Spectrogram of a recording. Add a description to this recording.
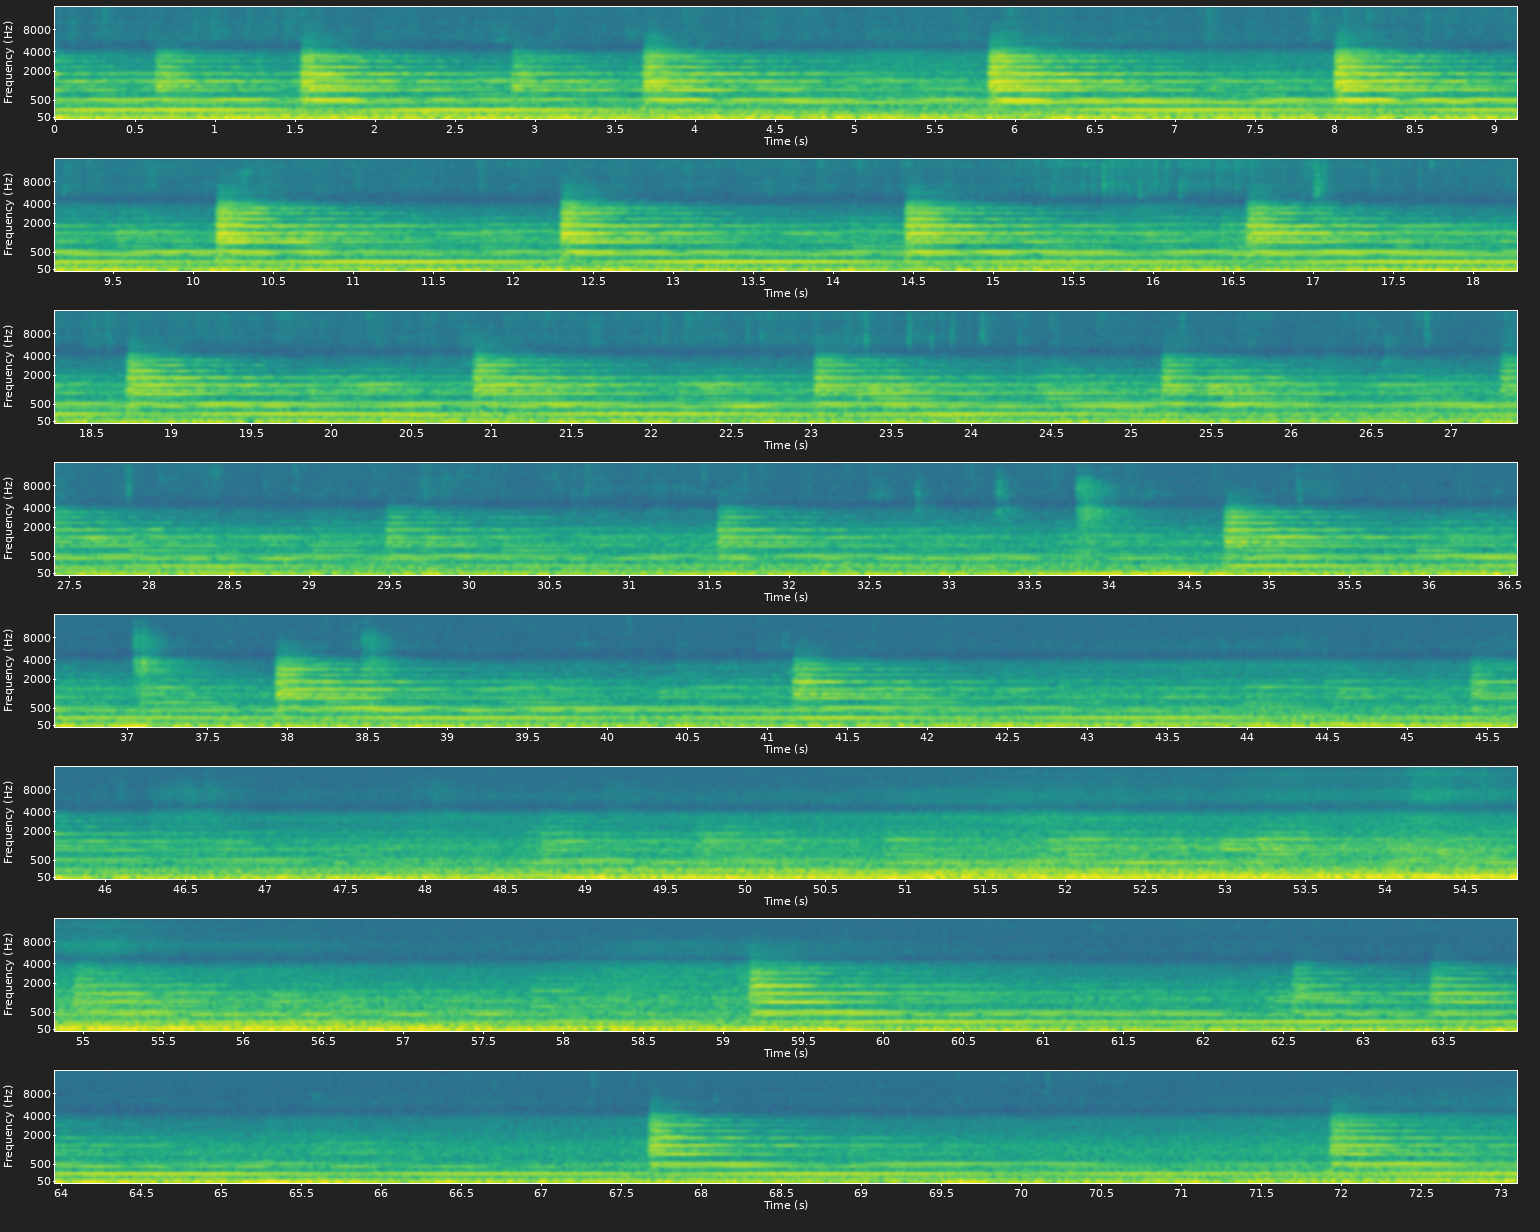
Binaural recording of Redemptorists' church bells at noon on Sunday. Recorded with Sennheiser Ambeo headset.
